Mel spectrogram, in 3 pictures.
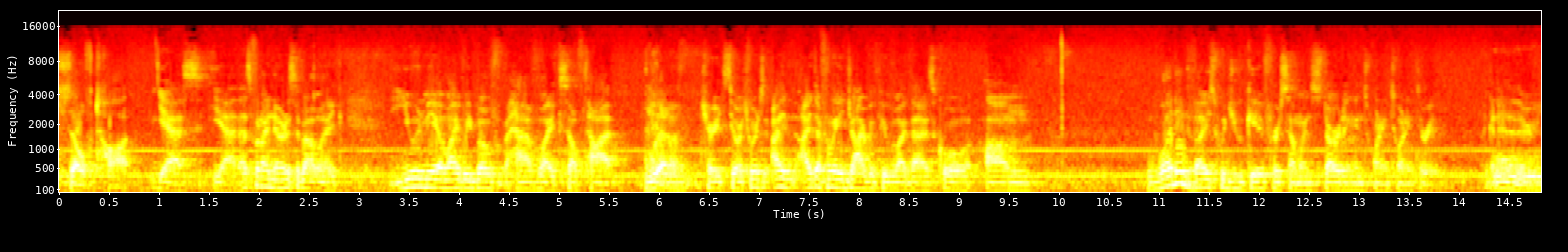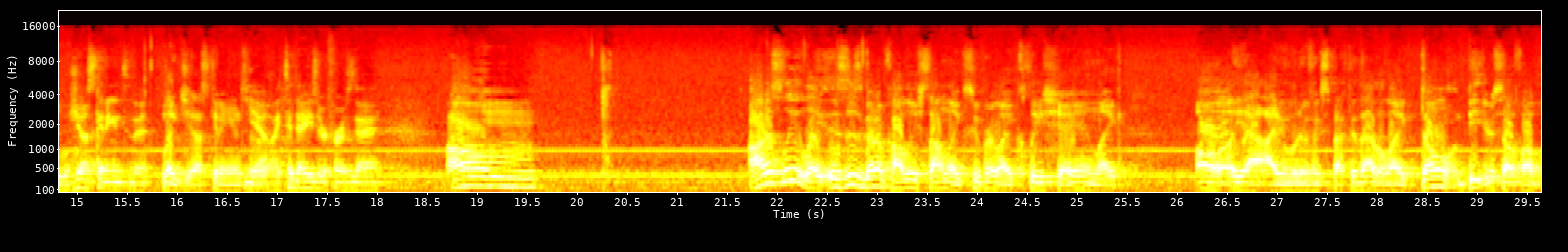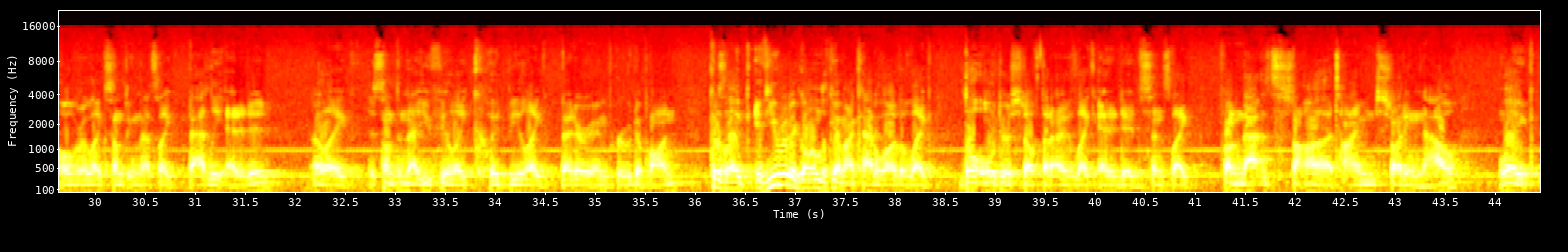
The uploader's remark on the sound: Sorry for the audio issues.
